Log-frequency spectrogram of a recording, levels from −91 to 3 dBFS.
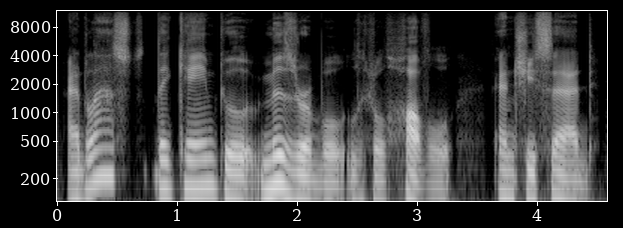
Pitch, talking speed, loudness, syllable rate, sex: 120 Hz, 155 wpm, -22 LUFS, 4.2 syllables/s, male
